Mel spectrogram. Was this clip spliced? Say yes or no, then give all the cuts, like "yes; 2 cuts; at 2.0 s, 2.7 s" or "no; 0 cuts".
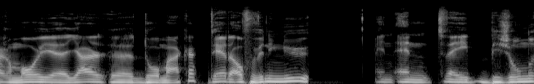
no; 0 cuts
